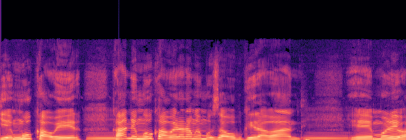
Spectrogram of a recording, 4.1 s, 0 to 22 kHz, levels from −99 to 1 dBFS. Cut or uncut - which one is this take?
uncut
